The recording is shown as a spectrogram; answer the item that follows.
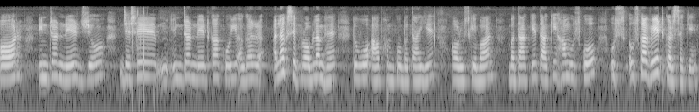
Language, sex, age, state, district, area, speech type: Urdu, female, 18-30, Bihar, Saharsa, urban, spontaneous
